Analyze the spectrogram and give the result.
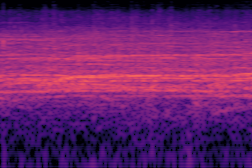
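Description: A large audience claps and cheers loudly and steadily, a dense wash of applause and shouts that fills the whole two seconds without letting up, welcoming a violinist onto the stage.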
